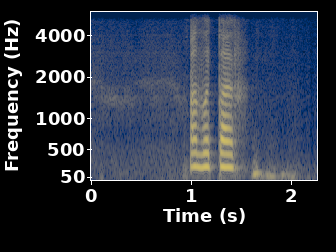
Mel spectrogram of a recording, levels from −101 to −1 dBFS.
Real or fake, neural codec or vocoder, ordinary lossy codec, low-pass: fake; codec, 16 kHz, 1 kbps, FunCodec, trained on LibriTTS, 50 frames a second; Opus, 24 kbps; 5.4 kHz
